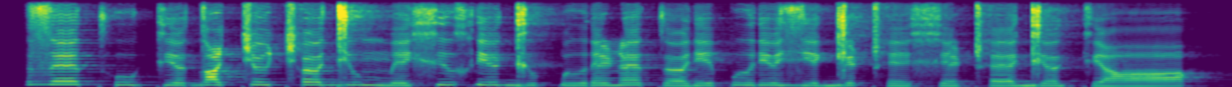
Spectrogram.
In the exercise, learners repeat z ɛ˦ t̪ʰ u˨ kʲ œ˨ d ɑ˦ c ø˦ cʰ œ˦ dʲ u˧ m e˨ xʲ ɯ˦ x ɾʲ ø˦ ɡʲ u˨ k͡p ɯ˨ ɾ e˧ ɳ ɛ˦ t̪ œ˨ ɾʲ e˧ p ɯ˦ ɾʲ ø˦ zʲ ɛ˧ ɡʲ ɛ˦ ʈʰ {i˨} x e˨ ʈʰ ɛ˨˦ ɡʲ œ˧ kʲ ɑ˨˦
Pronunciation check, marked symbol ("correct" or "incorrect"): incorrect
